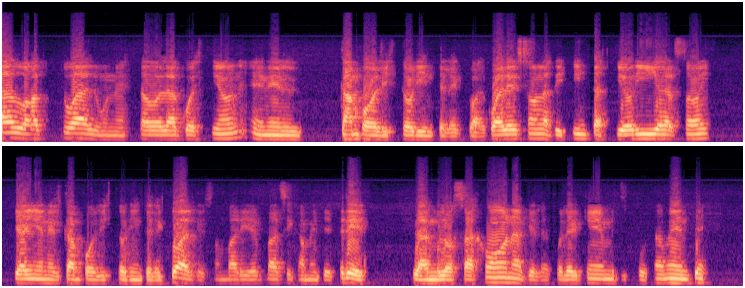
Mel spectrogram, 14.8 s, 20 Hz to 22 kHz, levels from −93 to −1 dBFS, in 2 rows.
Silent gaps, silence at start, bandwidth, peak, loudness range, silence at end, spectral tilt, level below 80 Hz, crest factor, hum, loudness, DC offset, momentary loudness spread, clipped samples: none; 0 s; 12.5 kHz; -2 dBFS; 2 LU; 0.35 s; -5.5 dB/octave; -52 dBFS; 12 dB; none; -14 LUFS; under 0.1%; 9 LU; under 0.1%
